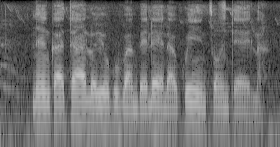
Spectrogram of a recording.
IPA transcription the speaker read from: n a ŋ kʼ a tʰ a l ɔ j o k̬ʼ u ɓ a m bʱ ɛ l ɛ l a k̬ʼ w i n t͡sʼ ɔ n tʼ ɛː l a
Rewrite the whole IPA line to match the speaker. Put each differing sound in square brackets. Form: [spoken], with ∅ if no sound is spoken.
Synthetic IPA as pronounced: n [ɛ] ŋ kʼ a tʰ a l ɔ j o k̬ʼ u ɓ a m bʱ ɛ l ɛ l a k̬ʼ w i n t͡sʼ ɔ n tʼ ɛː l a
